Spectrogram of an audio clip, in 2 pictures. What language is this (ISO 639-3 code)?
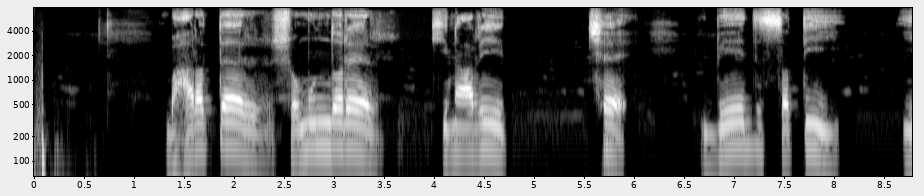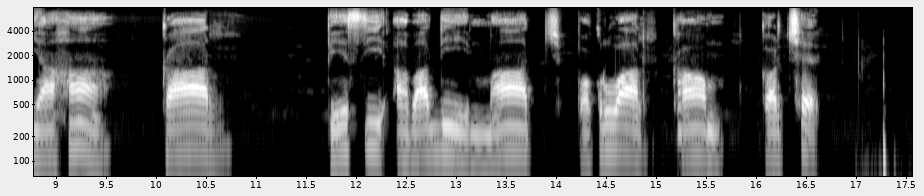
mag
